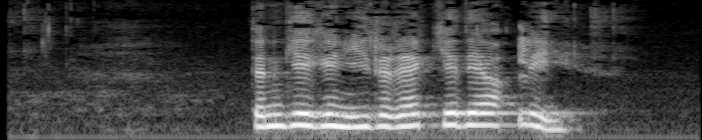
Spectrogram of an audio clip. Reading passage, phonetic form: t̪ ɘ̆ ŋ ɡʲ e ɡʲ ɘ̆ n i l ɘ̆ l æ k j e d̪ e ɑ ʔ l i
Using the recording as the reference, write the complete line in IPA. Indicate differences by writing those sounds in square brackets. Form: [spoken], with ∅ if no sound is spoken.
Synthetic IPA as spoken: t̪ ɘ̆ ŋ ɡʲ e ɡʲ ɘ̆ n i [ɾ] ɘ̆ [ɾ] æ k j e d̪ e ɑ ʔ l i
